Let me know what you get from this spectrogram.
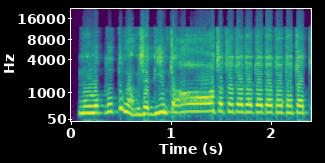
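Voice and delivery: mock her endless yapping in a high sing-song; mocking chatter. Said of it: "gue ngeledekin kayak tadi".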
